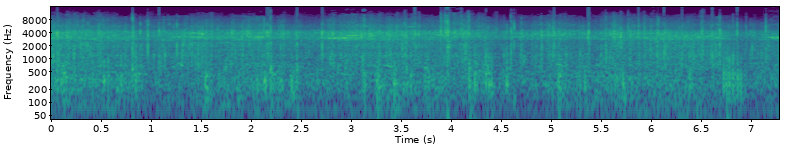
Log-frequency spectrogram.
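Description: Many fireworks and firecrackers going off across a city at once: a continuous dense crackle of small pops and bangs.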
